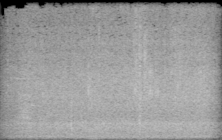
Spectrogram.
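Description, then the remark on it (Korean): A dense, steady swarm of honeybees buzzes around a beekeeper tending them in West Virginia, a thick droning hum with no voices, holding level for about two seconds before cutting off. “능숙한 손놀림으로 벌을 치는”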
